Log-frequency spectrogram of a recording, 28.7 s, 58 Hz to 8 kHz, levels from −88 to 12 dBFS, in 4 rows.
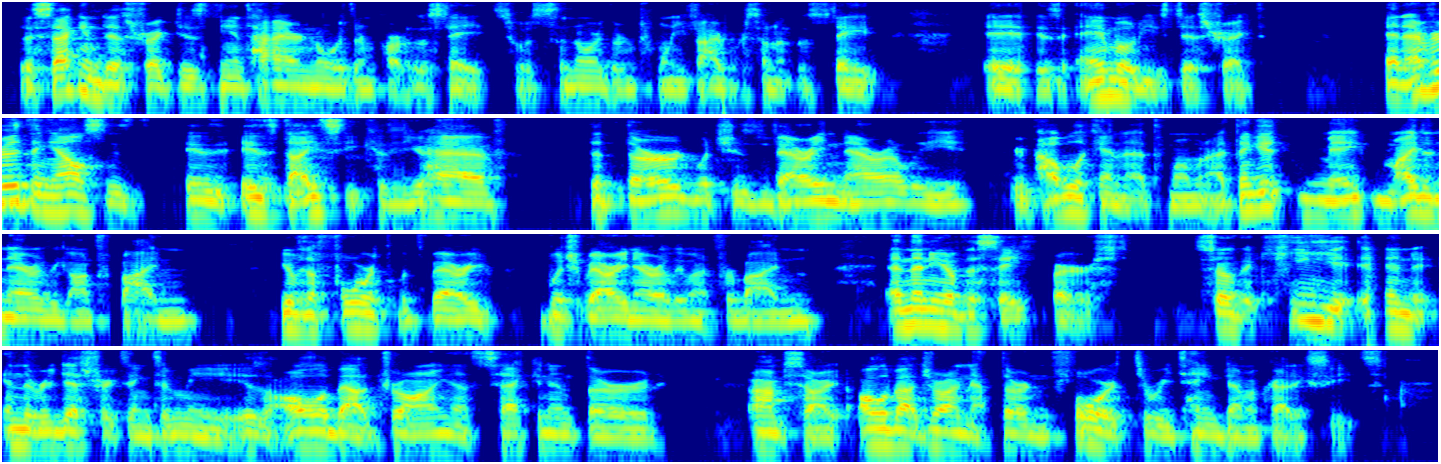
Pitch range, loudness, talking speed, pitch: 90-130 Hz, -27 LUFS, 210 wpm, 100 Hz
